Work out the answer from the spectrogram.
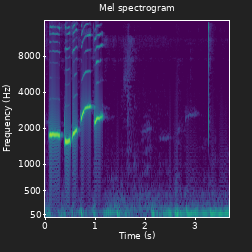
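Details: Oriental magpie-robin female singing to prompt males to sing: a brief run of five loud pure whistles, level then rising and falling, followed by quiet low rumbling.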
